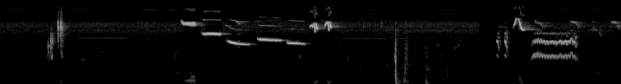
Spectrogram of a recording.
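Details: Grey-chested jungle flycatcher singing a sequence of clear whistled notes at varying pitches, separated by a sharp click, then ending with flat, sustained whistles.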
